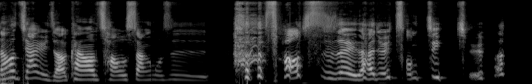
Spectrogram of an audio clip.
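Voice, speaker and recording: The voice is raised and projected, with big swings in loudness and lively intonation, in a Taiwanese accent. It moves at a moderate pace, and the sound is dry and close with no echo. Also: woman, high pitch for a woman. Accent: Taiwanese Mandarin. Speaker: podcast co-host. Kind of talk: casual chat. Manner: animated.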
